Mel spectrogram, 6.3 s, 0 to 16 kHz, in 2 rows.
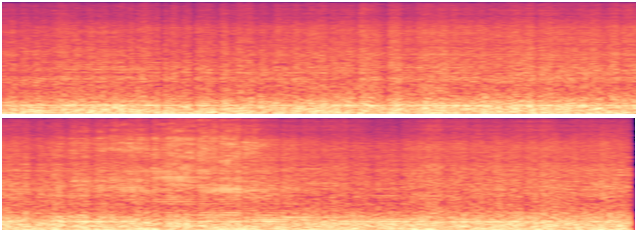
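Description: Kawasaki ZX-6R 636's inline-four engine running at a steady highway cruise, its note holding one pitch, under a heavy rush of wind and road noise.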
